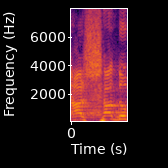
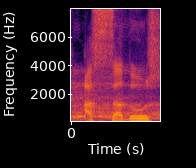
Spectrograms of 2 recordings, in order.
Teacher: তিনি আশহাদু বললে, আসাদু উচ্চারণ হইতো আসাদু, শিনটা সিনের মতো উচ্চারণ হইতো।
